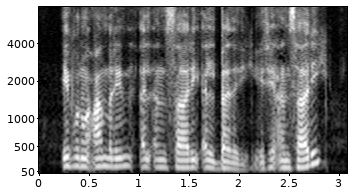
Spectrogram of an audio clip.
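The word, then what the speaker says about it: عمرو: अमन अंसारी पढ अमन कोई पढ़ता उमरो उमरो नहीं पढ़ना य साइलेंट होता है इसमें ना बहुत स पढ़ते उमरो पढ़ होते अम वो था एक अमर बिन लो अल खरेजी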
